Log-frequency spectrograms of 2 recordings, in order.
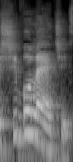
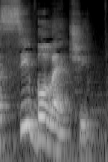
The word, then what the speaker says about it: Chibolete: Eles o mandavam dizer Chibolete. Se ele era de Efraim, dizia Cibolete. Pois o povo de Efraim não consegue pronunciar essa palavra corretamente.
